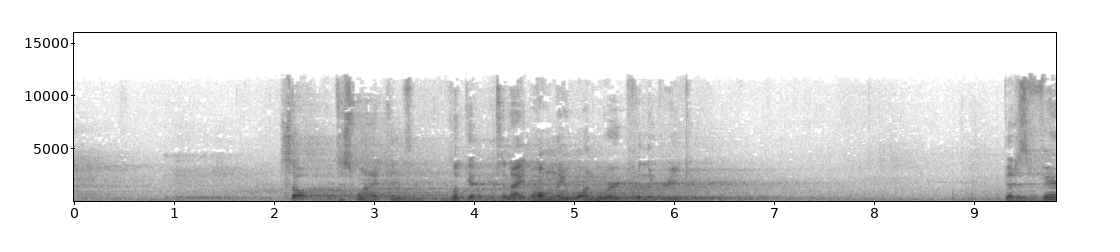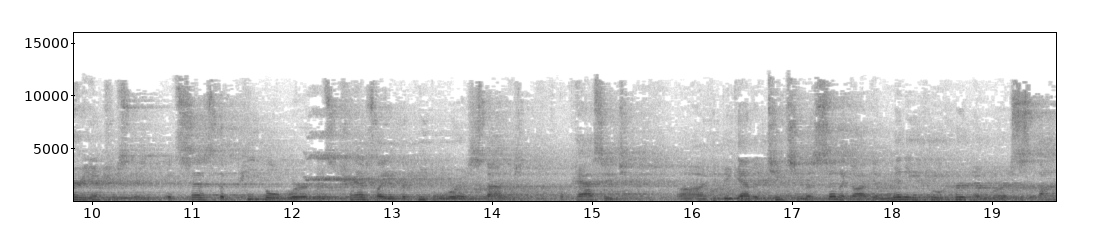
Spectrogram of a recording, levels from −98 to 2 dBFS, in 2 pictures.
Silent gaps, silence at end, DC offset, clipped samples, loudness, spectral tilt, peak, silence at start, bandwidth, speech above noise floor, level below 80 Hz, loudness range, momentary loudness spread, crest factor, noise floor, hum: none; 0 s; under 0.1%; under 0.1%; -31 LUFS; -5.5 dB/octave; -10 dBFS; 0 s; 12.5 kHz; 21 dB; -62 dBFS; 6 LU; 20 LU; 22 dB; -52 dBFS; none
